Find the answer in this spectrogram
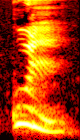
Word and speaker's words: कूल: कूल किनारा, बड़े ऊ के साथ है तो उच्चारण क्या है? कूल किनारा।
